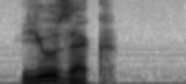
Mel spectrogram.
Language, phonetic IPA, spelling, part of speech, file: Polish, [ˈjuzɛk], Józek, proper noun, Pl-Józek.ogg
